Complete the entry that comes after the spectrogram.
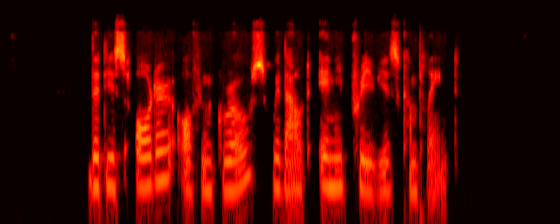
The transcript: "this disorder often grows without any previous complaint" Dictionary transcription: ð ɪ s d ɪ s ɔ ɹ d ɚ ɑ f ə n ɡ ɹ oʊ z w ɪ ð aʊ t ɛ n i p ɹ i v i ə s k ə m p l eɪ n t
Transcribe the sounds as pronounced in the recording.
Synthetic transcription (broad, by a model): ð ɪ d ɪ s ɔ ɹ d ɚ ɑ f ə n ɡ ɹ oʊ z w ɪ ð aʊ t ɛ n i p ɹ i v i ə s k ə m p l eɪ n t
